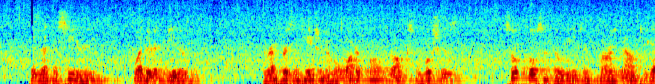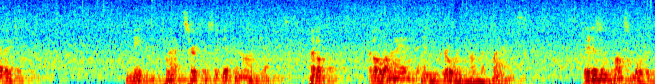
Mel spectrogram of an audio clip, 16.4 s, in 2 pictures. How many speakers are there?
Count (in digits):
1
